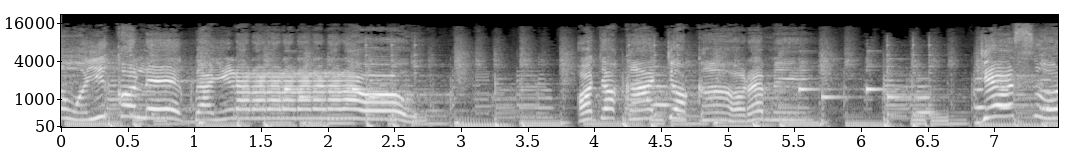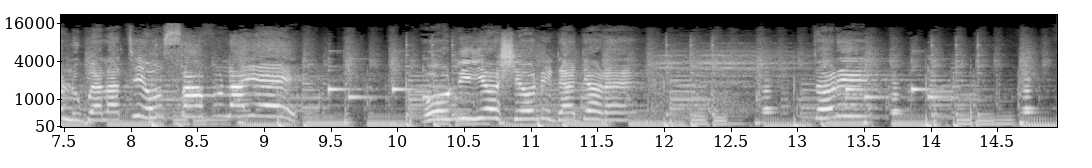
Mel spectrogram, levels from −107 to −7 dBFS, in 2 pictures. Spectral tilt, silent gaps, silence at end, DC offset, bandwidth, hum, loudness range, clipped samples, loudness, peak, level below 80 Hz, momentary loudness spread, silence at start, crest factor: -4 dB/octave; none; 0 s; under 0.1%; 16 kHz; none; 3 LU; under 0.1%; -17 LUFS; 0 dBFS; -34 dBFS; 13 LU; 0 s; 18 dB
